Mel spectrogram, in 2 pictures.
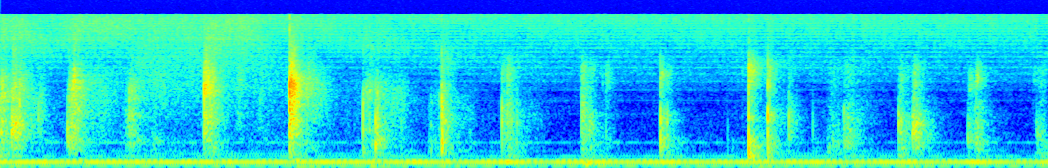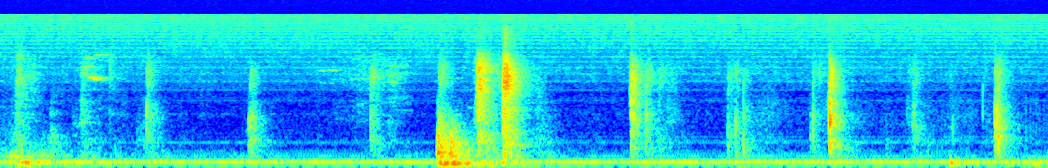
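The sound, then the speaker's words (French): A man's footsteps go up to his room as many soft, evenly spaced taps in a steady walking rhythm over a low constant hum, with one heavier thump near the end. “Il monte à sa chambre.”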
